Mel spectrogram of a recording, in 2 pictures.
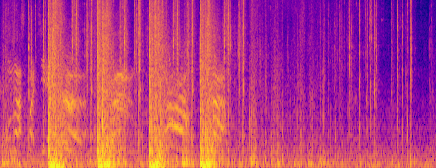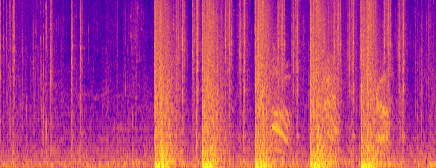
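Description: A shotgun fires heavy single blasts that echo.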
